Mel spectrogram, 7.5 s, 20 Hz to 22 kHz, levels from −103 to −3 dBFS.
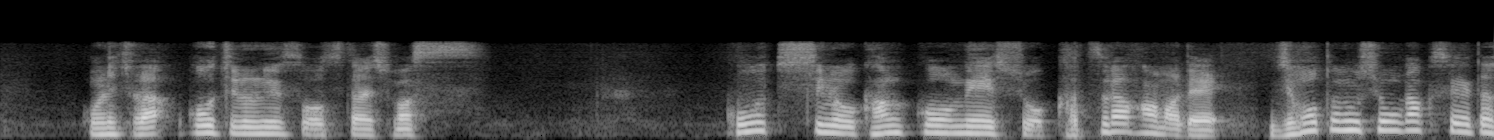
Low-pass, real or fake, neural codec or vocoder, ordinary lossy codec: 7.2 kHz; fake; codec, 44.1 kHz, 2.6 kbps, DAC; none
